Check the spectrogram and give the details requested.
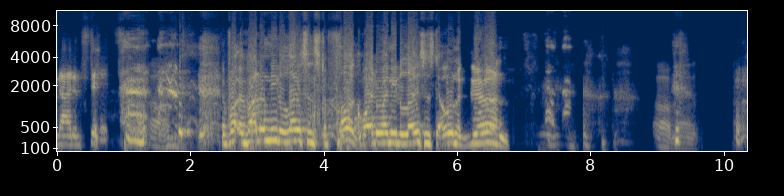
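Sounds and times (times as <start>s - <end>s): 
speech: 0.0s - 8.2s, 9.0s - 9.6s, 10.2s - 10.3s
laughter: 0.6s - 5.3s, 7.4s - 8.2s, 9.0s - 9.5s
person sneezing: 1.0s - 2.4s.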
